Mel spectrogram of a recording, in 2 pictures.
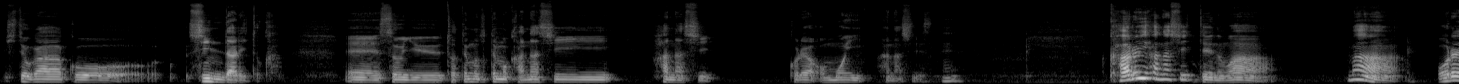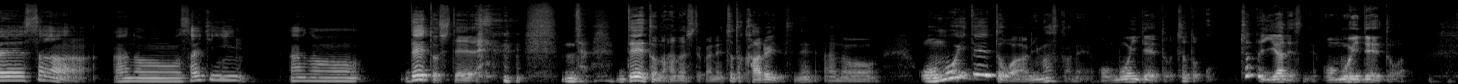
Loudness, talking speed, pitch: -27 LUFS, 230 characters per minute, 125 Hz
